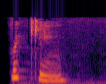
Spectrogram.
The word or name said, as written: flicking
